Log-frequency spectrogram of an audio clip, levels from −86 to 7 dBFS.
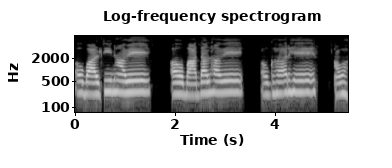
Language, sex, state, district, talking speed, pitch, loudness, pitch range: Chhattisgarhi, female, Chhattisgarh, Jashpur, 110 wpm, 245 Hz, -15 LUFS, 230-255 Hz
